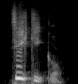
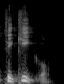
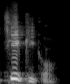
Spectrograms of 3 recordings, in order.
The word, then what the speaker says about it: Tíquico: un nuestro querido hermano tíquico Esa es la forma de pronunciar no es tiquico sino es tíquico que es un fiel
